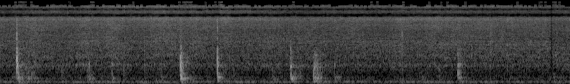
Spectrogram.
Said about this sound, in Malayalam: ഗരം മസാല നല്ലോണം മിക്സാക്കി കൊടുക്കുക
